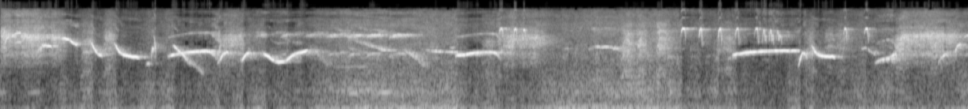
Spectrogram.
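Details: Lively kacer (Oriental magpie-robin) on a tutor track to make non-singing magpie-robins sing: sharp downward-sweeping whistles and chirps in quick bursts, separated by short gaps, with a steady buzzing hiss behind.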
